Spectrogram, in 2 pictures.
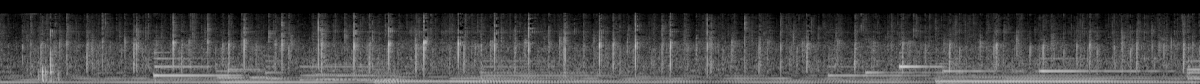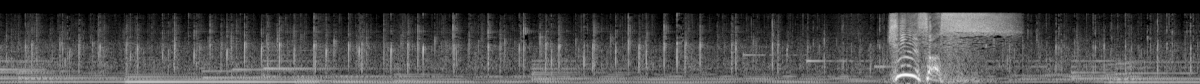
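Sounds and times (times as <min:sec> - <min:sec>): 
audience clapping hands: 0:00.0 - 0:23.9
speech: 0:21.3 - 0:21.8.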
